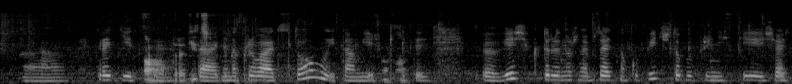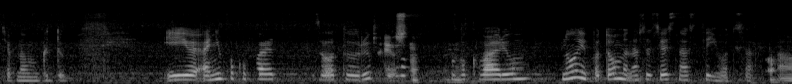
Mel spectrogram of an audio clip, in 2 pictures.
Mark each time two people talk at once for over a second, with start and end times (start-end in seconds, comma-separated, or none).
1.4-2.7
